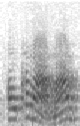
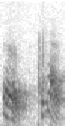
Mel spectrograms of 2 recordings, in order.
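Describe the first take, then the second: First: Louder pleading protest, stress on come; louder whiny plea. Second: Said in the usual way. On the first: Acted. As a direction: push the plea harder. Son pleads again louder.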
